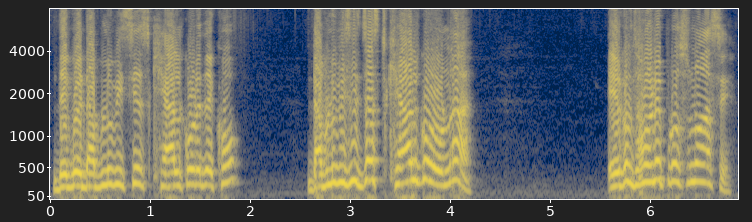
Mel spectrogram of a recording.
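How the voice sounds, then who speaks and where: Very high-pitched Bengali man teaching class. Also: fairly quick, dry recording, studio quality. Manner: repetitive, emphatic, dictating points. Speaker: exam-prep history teacher. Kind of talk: online class lecture, addressing students informally.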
